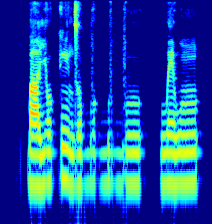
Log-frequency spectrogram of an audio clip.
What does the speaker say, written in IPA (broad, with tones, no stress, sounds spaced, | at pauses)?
k͡p a˧ j o˦ k ĩ˦˨ d o˨˦ b o˦ ɡ͡b u˦ b u˦ | w e˧ w ũ˧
